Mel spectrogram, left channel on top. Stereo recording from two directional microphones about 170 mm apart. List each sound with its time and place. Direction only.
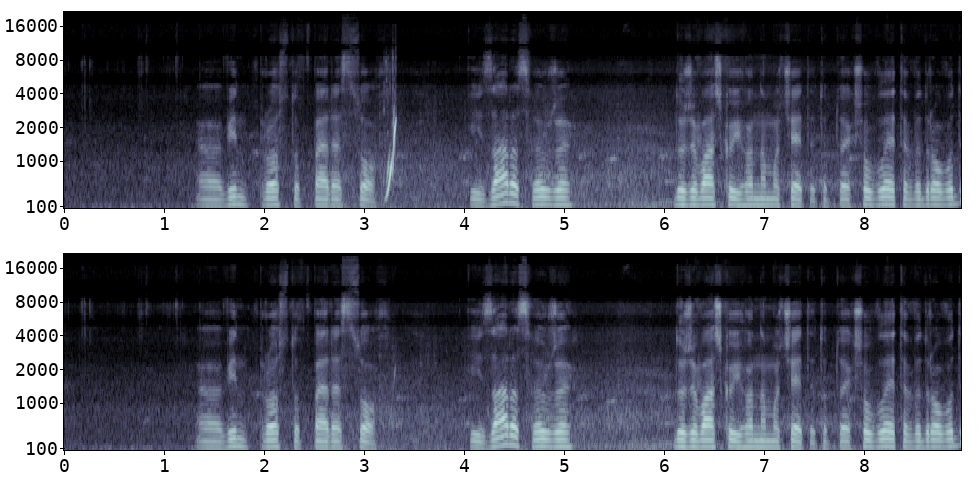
1.3 s a man's voice: 20° right (ahead or behind)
